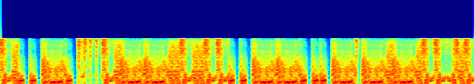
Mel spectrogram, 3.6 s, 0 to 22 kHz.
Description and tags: Loop-Glitch#04
bent, break, fast, glitch, glitchcore, loop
